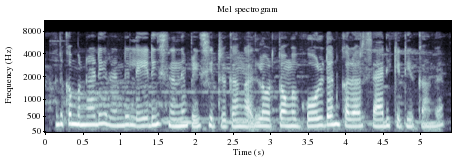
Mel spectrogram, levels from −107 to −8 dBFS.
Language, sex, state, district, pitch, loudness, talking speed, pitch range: Tamil, female, Tamil Nadu, Kanyakumari, 215 Hz, -16 LUFS, 130 wpm, 205-245 Hz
